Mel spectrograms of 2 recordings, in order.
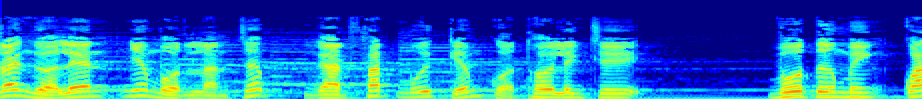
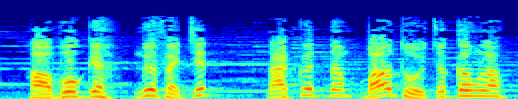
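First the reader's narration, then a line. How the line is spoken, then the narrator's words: Shouting. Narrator (Vietnamese): Thôi Linh Chi hét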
